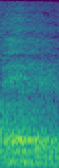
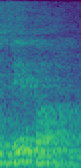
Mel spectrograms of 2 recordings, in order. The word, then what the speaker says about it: Weber: viu real Eduard eh aqui tá a pronúncia web normalmente o pessoal fala Weber Weber mas em alemão seria veba veb então essa unidade de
